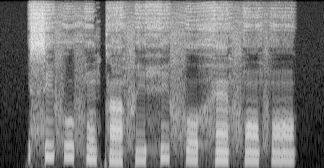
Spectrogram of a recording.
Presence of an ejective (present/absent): absent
